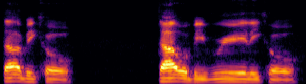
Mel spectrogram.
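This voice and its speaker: A man co-hosting a wrestling livestream, chatting casually and getting excited in bursts. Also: on the low side, measured pace, clean tone, dry recording, clean studio sound. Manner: excitable, talks in bursts with restarts.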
